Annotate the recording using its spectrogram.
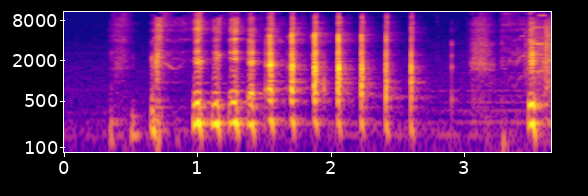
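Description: A man laughs into a close microphone.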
